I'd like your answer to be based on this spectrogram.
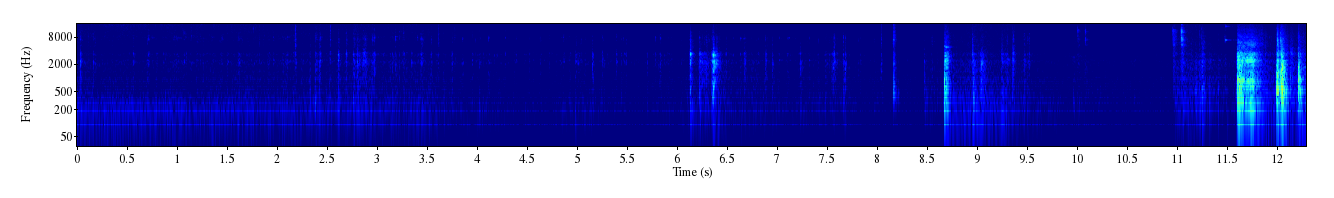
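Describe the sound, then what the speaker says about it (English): Sparse bursts of typing on a computer keyboard while playing Agricola on Board Game Arena, quiet clusters of clicks separated by long near-silent gaps, louder toward the end, no voices. "So that's something I'm going to type in."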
